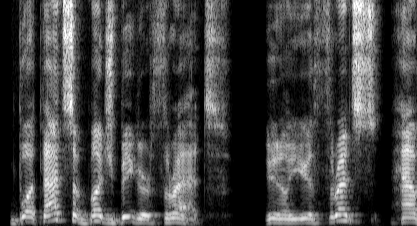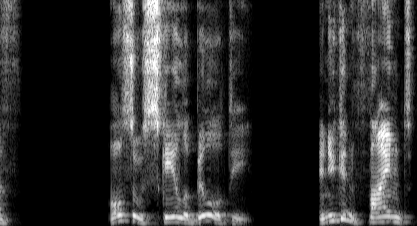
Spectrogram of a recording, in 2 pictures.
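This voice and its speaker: A man in a rambling casual monologue who swears often, ends many phrases with "bro", and keeps jumping between high and low pitch. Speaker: vlogger.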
